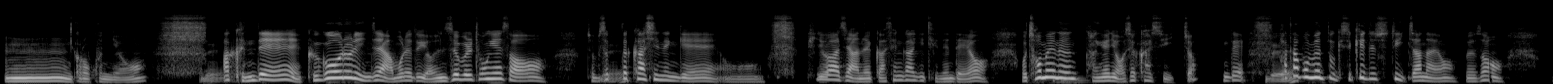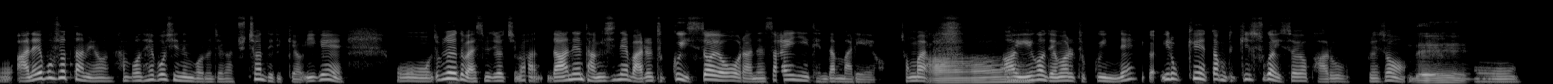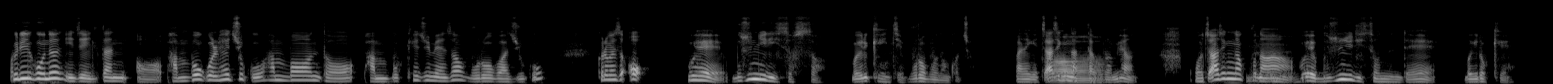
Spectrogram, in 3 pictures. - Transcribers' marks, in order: other background noise
- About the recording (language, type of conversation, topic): Korean, advice, 상대방의 말을 더 공감하며 잘 경청하려면 어떻게 해야 하나요?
